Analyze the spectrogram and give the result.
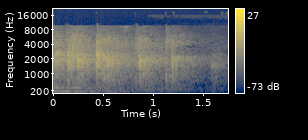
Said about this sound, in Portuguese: Se você puder aplaudir ao Senhor, glória a Deus. Aleluia. Amém.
